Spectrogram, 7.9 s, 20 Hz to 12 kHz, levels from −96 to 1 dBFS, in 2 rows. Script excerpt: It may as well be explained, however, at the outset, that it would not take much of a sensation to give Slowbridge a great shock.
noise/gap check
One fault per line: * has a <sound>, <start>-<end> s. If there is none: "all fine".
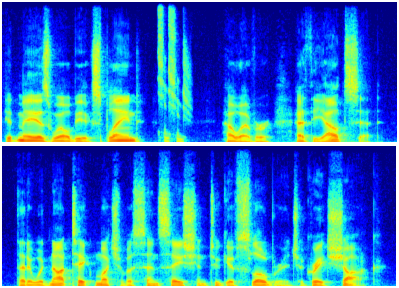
* has a chirp, 1.6-1.9 s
